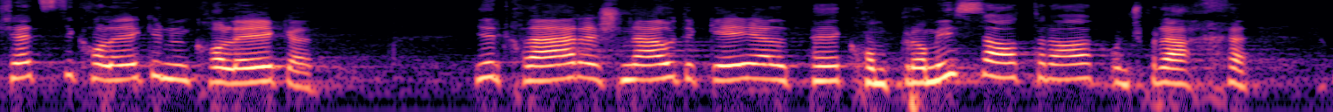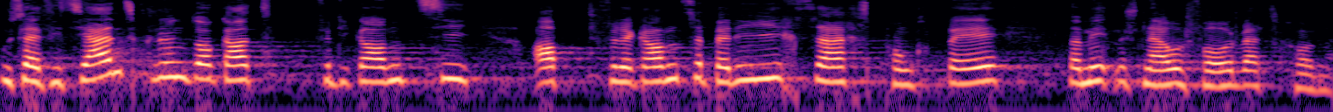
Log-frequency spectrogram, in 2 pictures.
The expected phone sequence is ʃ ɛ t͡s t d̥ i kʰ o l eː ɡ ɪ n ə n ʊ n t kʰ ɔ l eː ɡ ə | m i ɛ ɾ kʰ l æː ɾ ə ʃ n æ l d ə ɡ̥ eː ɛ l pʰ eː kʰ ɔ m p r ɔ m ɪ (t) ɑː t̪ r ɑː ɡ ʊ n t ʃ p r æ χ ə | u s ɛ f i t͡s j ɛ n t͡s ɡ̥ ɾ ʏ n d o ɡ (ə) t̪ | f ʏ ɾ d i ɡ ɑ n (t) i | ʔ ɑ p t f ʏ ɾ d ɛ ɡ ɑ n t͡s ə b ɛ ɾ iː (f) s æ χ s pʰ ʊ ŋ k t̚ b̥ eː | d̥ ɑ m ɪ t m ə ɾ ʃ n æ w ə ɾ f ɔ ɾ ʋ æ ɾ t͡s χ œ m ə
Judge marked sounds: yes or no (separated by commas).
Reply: no, no, no, no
